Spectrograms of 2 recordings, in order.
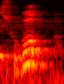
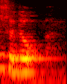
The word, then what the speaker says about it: سجق: في ناس بيقولوا عليه سجق وناس بيقولوا صدق. انا مش عارفه انتوا بتنطقوا تقولوا ايه، سجق ولا صدق؟ متهيألي الاسكندرانيه بيقولوا عليه صدق.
